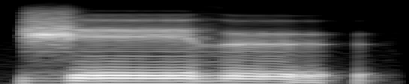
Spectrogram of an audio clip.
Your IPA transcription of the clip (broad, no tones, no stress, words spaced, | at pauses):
ʒeːðøːʔ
